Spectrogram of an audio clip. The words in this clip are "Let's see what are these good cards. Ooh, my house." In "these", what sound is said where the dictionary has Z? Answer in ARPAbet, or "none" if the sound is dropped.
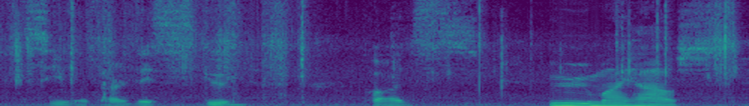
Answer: S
